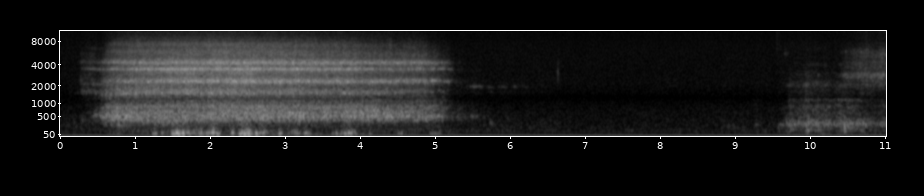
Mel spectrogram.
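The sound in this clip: A single deep exhale during a breathing exercise: a loud, steady, airy rush lasting about four and a half seconds, then near quiet, with faint breath noise returning at the end.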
